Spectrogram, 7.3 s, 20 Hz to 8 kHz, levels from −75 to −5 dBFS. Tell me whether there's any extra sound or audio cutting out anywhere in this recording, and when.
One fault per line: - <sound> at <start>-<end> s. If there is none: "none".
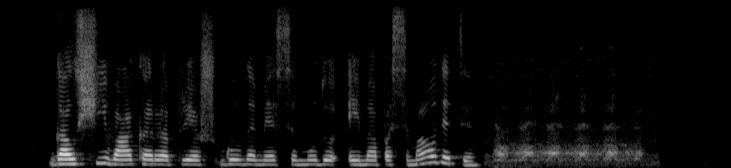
- bark at 4.9-6.5 s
